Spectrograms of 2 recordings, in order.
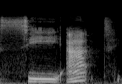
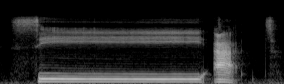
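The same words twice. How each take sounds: First: The first vowel is held short. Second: The first vowel is held long. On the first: The speaker calls it wrong. "instead instead of saying si at" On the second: The speaker calls it right. "you'd recite si at. So for and then the at, for long"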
